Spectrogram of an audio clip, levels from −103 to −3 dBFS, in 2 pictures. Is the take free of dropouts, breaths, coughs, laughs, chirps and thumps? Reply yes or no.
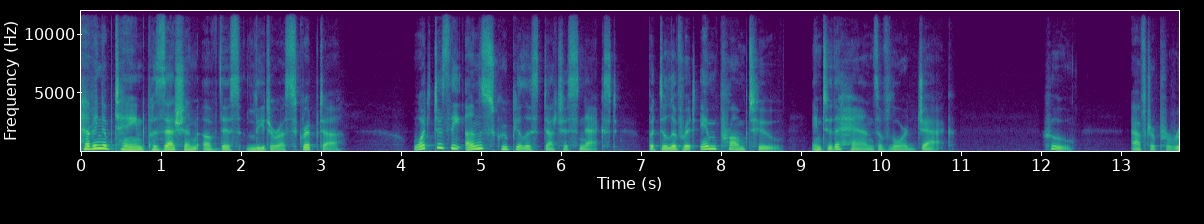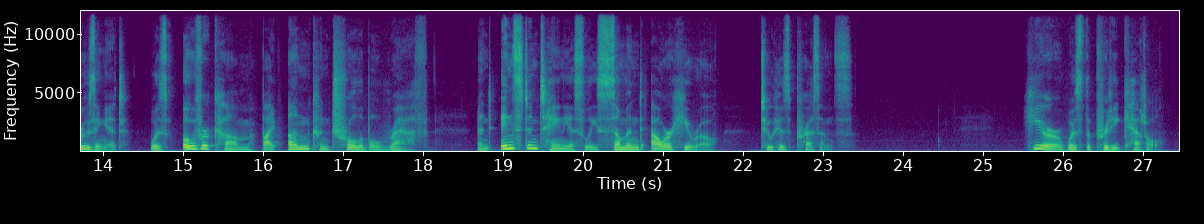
yes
